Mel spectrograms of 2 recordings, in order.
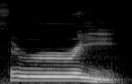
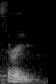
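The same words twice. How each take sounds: First: The word is said slowly and exaggerated. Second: The word is said quickly and naturally. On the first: "vou falar bem devagarinho o número três" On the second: "se eu falo rápido"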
